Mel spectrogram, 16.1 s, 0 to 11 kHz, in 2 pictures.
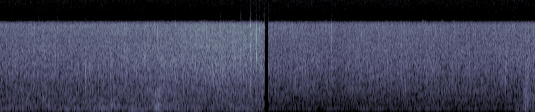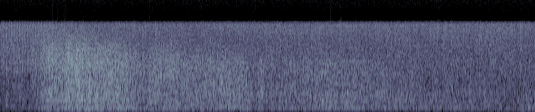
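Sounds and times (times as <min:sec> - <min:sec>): steady rain: 0:00.0 - 0:16.0
thunder rumbling: 0:07.8 - 0:16.0.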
